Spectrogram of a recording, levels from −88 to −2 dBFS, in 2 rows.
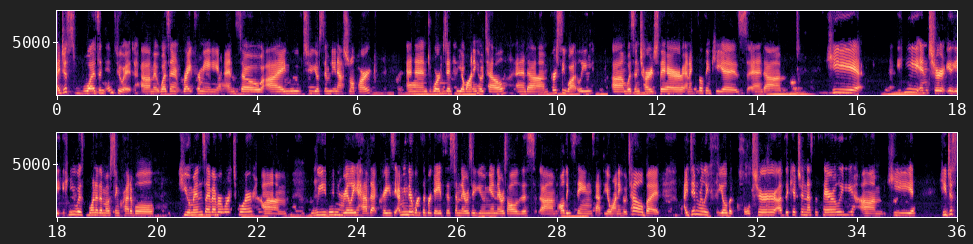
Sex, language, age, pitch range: female, English, 20-39, 185-225 Hz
